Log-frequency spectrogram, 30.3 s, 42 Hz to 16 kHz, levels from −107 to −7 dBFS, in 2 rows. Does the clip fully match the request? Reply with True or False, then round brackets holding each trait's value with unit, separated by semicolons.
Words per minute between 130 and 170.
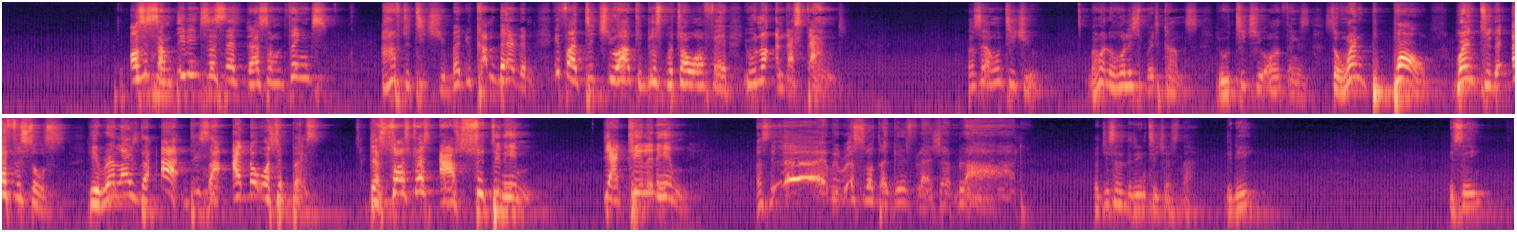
False (180 wpm)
